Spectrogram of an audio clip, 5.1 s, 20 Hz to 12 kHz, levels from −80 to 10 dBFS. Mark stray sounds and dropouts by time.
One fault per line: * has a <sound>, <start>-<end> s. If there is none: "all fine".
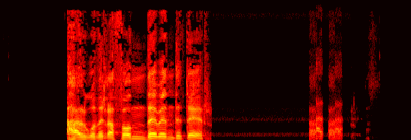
* has a laugh, 3.9-4.3 s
